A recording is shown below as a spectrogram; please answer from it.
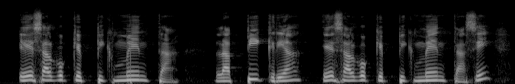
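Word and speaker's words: πικρία: Porque la palabra amargura viene de una palabra griega que quiere decir, o que se pronuncia como picria, y quiere decir que denota amargura y se relaciona metafóricamente con una condición extrema de maldad.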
